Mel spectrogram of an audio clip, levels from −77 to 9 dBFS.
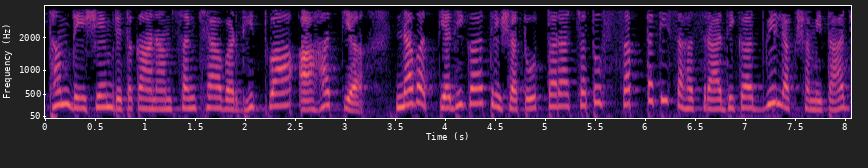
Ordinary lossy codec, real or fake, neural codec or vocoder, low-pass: none; real; none; 3.6 kHz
